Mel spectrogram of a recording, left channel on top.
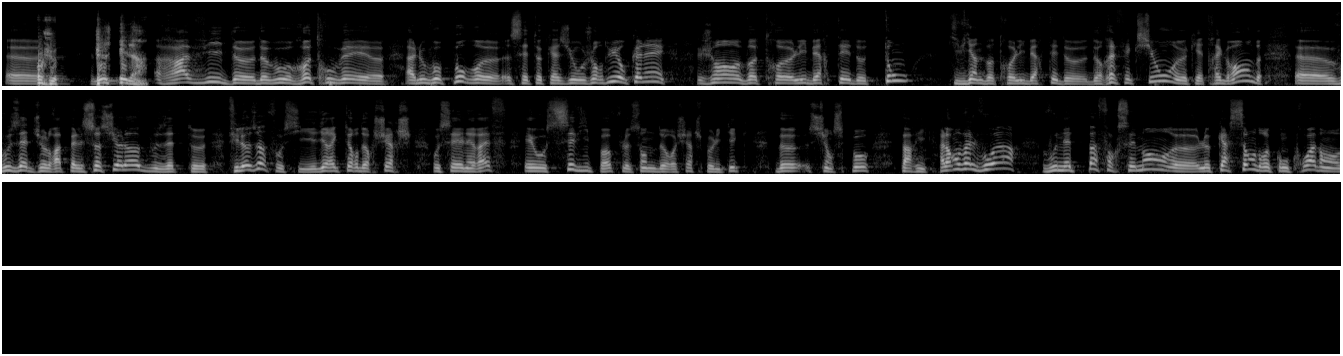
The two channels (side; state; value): right; silent; digital silence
